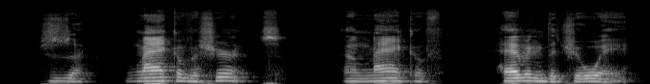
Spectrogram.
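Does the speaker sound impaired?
Yes: cerebral palsy; unable to walk, uses electric wheelchair.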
